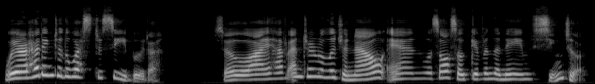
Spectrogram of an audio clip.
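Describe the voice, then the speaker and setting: A woman's voice: high-pitched, expressive, fairly quick, pitched above the performer's own voice. A woman voicing a brash, proud monkey king turned monk in an audio drama, speaking boastfully and indignantly.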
